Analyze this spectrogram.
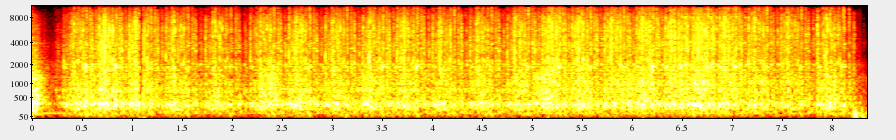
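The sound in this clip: A shoe repair sewing machine's motor runs steadily, a continuous whirring drone with a fine rapid texture. The loudness stays even for about eight seconds. No one speaks.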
